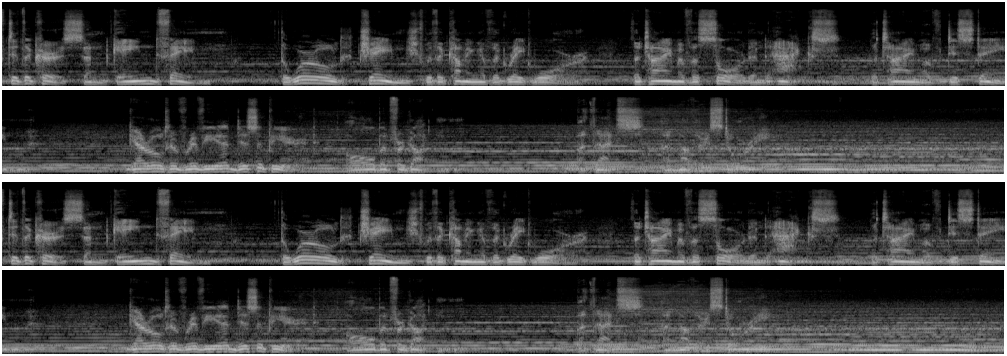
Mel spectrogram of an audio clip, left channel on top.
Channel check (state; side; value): normal; both; correlation 0.68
